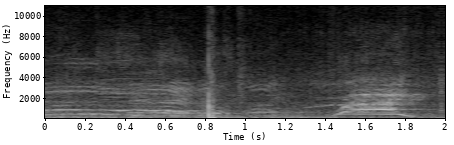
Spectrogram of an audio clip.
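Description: A football kicked once, a single sharp thud just under a second in, as a cross is struck from the wing, with faint voices calling on the pitch before and after it.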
